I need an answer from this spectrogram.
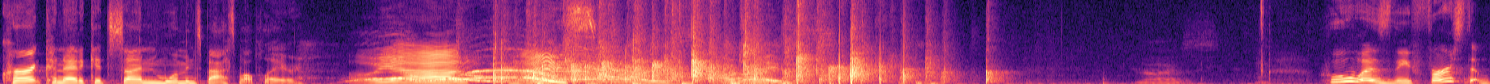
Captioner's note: applause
